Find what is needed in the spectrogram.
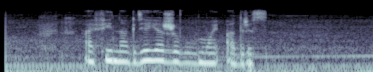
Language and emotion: Russian, neutral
